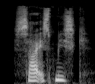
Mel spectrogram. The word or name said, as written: seismisk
